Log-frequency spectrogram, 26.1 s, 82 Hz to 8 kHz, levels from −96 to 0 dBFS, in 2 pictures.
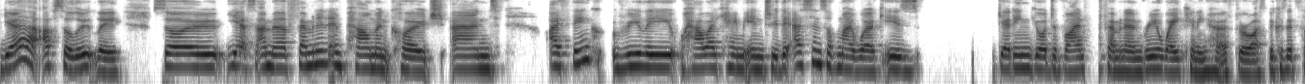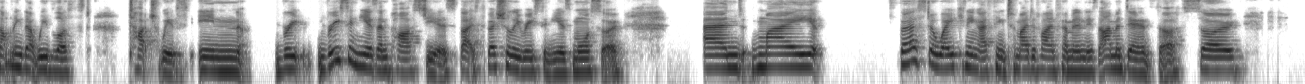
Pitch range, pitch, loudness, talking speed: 170-205 Hz, 190 Hz, -20 LUFS, 155 wpm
